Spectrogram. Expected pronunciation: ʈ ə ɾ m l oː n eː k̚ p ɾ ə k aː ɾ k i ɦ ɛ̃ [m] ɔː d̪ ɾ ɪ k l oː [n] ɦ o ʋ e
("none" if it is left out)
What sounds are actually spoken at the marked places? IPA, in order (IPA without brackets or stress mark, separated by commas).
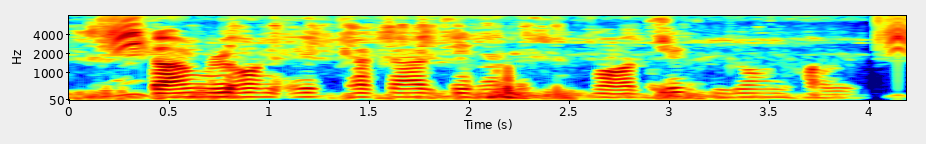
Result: m, n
